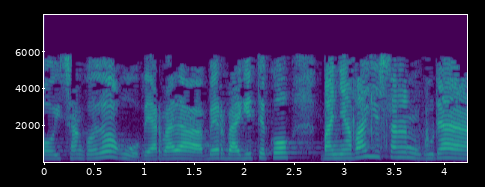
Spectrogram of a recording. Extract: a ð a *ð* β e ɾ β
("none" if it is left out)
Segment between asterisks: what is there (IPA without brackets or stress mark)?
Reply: none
